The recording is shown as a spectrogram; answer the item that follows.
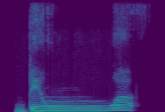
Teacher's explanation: we have here waw mushaddad, and the letter before has a tanween of kasra underneath. So I made a nasal sound.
